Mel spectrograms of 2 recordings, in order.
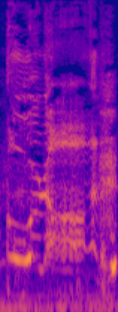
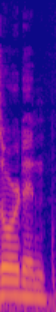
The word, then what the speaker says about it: Zordon: Oh, thank you for my power, Gordon. It's Zordon, Tony. Oh my gosh. Yeah, Gordon's a weird name. Gordon. I thought it was like Gordon. Yeah, but Gordon. It's actually pronounced Zordon.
